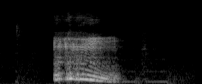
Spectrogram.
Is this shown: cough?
yes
